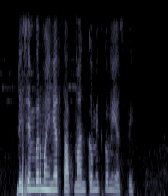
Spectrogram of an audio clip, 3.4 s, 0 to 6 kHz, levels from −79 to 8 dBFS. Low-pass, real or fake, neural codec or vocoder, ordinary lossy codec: 5.4 kHz; real; none; AAC, 32 kbps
